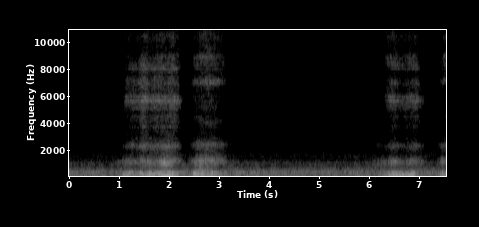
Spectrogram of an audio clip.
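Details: Real-time recording of a sleeping adult: soft, low snores on each breath with quiet pauses between; snoring.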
